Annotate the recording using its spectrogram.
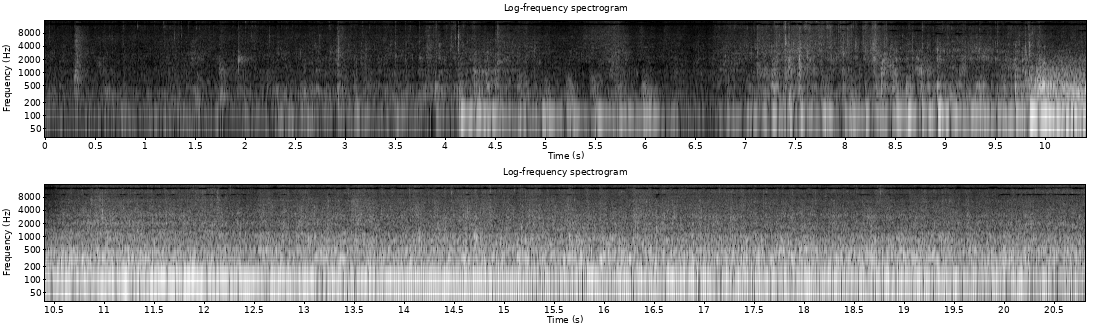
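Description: Water splashes from a hose into a metal vat.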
